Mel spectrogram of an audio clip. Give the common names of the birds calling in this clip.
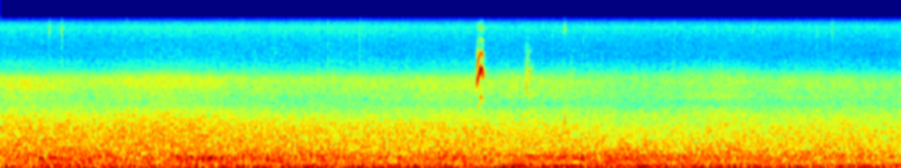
Hawaii Amakihi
